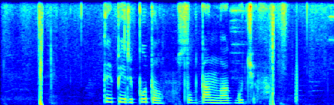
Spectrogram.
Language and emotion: Russian, neutral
